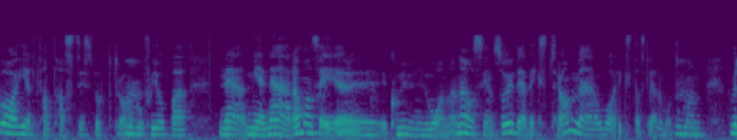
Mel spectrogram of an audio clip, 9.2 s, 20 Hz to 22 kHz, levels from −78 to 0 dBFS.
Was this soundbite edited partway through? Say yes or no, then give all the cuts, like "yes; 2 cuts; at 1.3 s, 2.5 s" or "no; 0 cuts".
no; 0 cuts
